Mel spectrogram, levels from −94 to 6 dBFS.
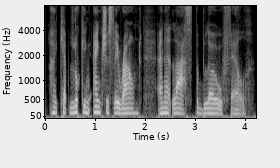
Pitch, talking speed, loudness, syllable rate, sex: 130 Hz, 155 wpm, -19 LUFS, 4.0 syllables/s, female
